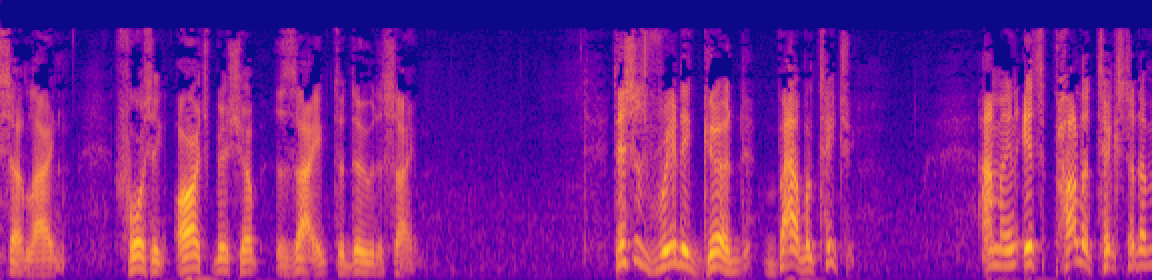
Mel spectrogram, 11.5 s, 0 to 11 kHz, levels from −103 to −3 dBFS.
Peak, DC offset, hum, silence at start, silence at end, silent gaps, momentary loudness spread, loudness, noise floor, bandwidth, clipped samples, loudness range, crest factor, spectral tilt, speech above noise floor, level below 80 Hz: -4 dBFS; under 0.1%; none; 0 s; 0 s; none; 14 LU; -24 LUFS; -66 dBFS; 8 kHz; under 0.1%; 7 LU; 22 dB; -4.5 dB/octave; 42 dB; -72 dBFS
